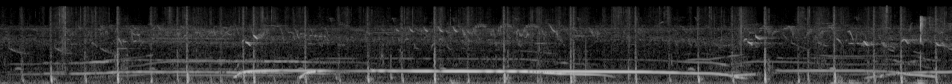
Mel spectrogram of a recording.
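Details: One wolf holds a long, steady howl that slides up, stays level for about five seconds, then drops away, with fainter howls and rapid clicking ticks beneath and faint high chirps above.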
